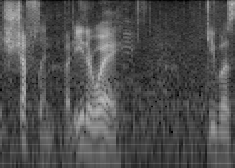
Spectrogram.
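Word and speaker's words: Schieffelin: I was informed earlier I was pronouncing his name wrong. I was saying Shiflin. I'm told it was actually Shefflin, but either way, he was the founder of Tombstone.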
